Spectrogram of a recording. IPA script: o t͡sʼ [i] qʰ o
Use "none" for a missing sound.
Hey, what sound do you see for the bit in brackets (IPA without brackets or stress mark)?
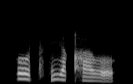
i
